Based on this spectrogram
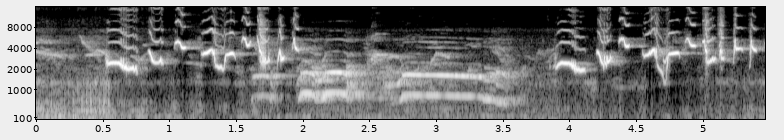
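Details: Song of an oriental magpie-robin for training young birds: rapid whistled and chirped notes, then long lower sliding whistles in the middle, then another fast burst of sharp looping notes.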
